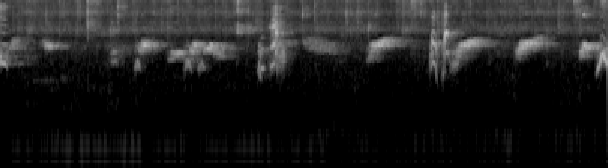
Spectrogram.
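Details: Caged red-whiskered bulbul in 'rong dok', the legendary flower song style: separate whistled phrases, each a rising then falling slur, given about every half second.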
